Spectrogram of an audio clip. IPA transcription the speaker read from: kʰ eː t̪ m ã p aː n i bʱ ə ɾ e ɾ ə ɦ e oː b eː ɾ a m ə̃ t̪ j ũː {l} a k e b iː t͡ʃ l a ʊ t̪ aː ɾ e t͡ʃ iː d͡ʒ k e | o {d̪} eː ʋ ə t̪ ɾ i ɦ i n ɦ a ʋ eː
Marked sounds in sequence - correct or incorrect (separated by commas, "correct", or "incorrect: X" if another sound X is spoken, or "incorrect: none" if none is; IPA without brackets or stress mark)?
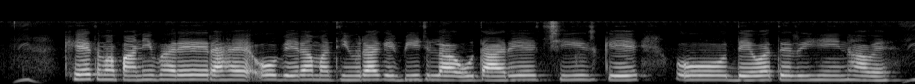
incorrect: ɾ, correct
